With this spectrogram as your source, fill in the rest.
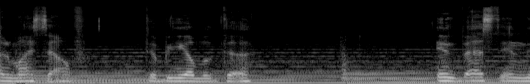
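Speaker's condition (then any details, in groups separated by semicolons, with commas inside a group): ALS; progressing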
